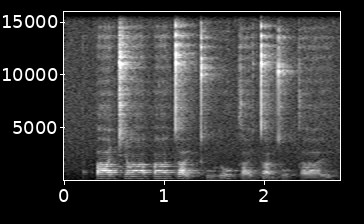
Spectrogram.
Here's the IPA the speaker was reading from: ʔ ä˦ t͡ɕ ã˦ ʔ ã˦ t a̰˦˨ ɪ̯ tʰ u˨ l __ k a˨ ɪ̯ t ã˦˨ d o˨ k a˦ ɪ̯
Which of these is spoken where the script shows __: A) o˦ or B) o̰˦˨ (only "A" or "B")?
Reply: A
